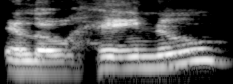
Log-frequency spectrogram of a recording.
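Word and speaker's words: אלהינו: Eloheinu, right? There it's on the penultimate syllable.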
